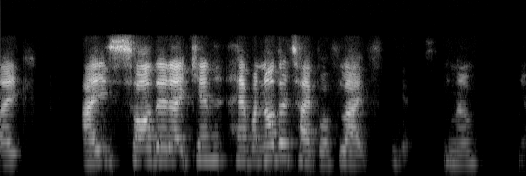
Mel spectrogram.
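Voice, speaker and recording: A high-pitched woman in a Portuguese accent, fairly even in intonation, with big swings in loudness and long, frequent pauses. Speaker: documentary filmmaker. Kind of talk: panel Q&A. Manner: halting.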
